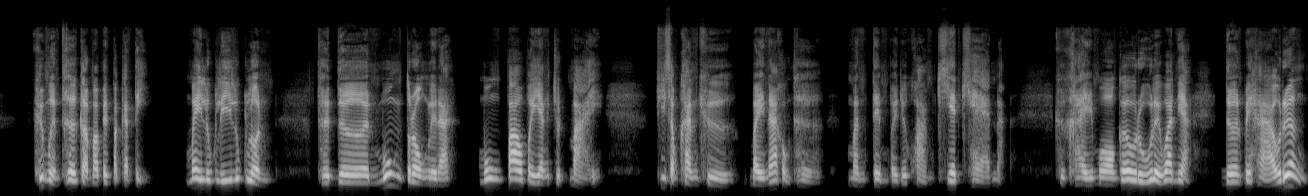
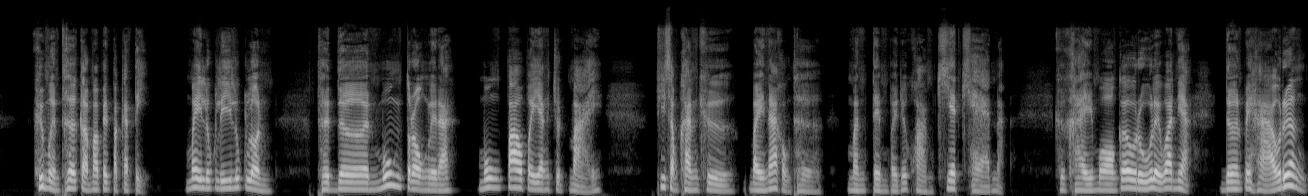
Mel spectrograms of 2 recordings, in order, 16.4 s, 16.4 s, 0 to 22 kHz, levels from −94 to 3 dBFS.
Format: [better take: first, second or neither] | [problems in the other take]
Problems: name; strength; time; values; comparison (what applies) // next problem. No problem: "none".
second | thin; very; fading below 300 Hz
